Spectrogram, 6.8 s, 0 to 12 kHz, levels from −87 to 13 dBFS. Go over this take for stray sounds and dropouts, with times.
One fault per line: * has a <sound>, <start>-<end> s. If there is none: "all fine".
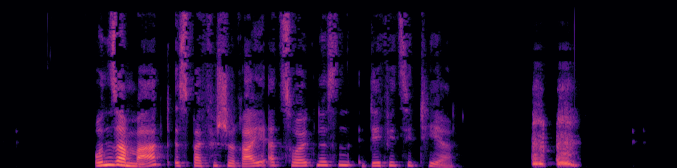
* has a throat clearing, 5.3-5.8 s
